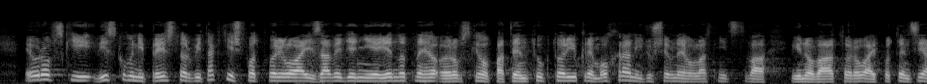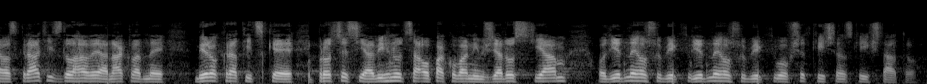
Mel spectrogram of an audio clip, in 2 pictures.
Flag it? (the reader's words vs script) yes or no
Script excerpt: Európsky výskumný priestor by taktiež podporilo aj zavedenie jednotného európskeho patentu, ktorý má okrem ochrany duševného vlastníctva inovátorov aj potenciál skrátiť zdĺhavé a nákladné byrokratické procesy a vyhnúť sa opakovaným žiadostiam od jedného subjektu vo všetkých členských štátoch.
yes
